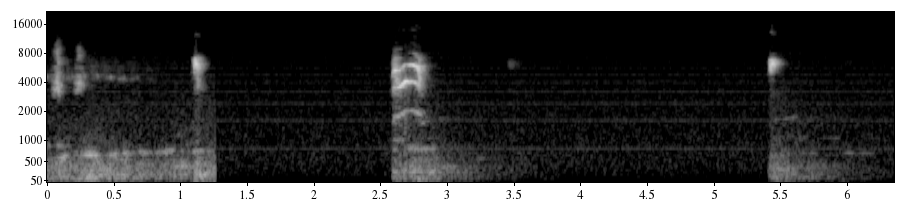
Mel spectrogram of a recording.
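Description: A small bird chirps in short, sharp bursts close by.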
